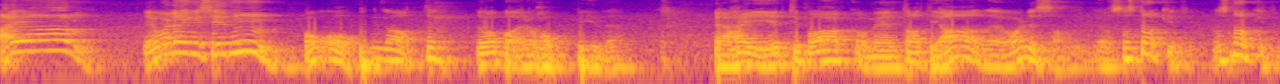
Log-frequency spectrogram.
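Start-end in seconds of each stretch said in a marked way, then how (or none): 0.0-1.9 very high-pitched shout, called out loudly. Narrator recounts an old acquaintance hailing the narrator on the open street, calling out.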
